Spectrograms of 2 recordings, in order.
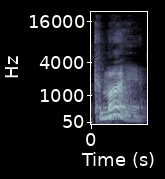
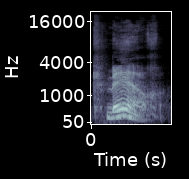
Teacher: you know that R isn't pronounced at the end of the word, so no need to respell it.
